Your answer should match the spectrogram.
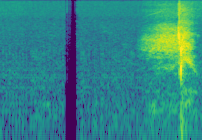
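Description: Near silence: faint room tone in a pause between spoken sentences, with a brief dead dropout partway through.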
